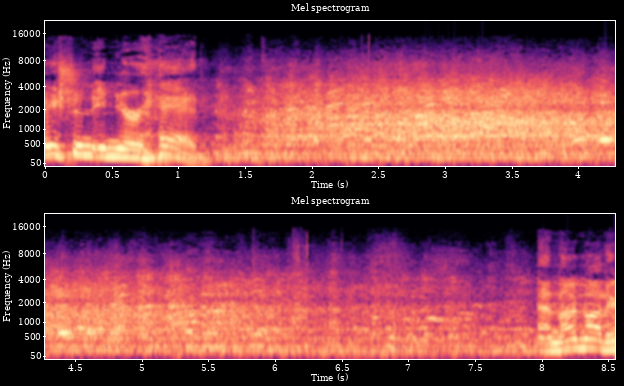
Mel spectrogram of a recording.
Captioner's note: audience laughing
